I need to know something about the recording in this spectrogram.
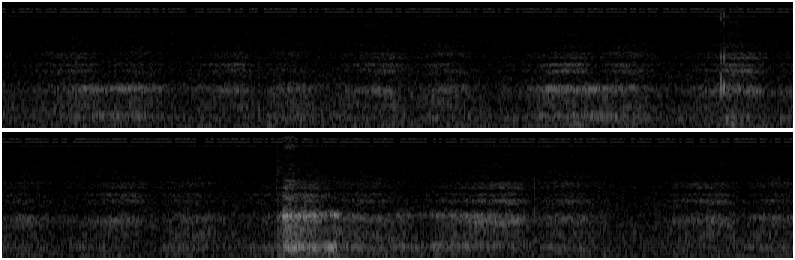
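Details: A sleeping pet dog snoring in an unusually odd way indoors: soft, raspy wheezing breaths that swell and fade roughly every second, with one sharper snort near the seventh second.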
